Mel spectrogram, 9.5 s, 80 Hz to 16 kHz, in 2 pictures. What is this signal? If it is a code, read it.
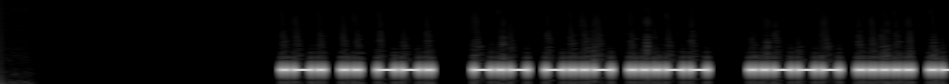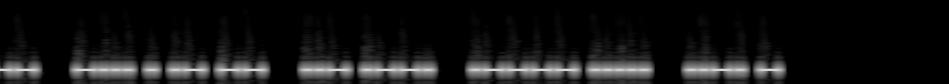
Morse code, heard as a keyed tone, about 38 wpm, 700 Hz. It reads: RIG KX3 25W BEAM UP 15 FT
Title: K1USN SST QSO Practice 40wpm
